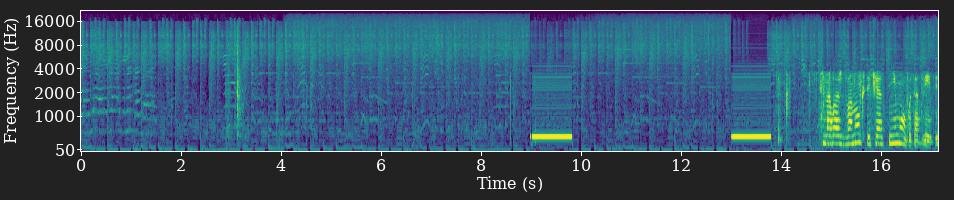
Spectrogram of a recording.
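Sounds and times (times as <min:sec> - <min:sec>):
music: 0:00.0 - 0:17.1
telephone line ringback tones: 0:09.0 - 0:09.8, 0:13.0 - 0:13.8
speech: 0:14.9 - 0:17.1.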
